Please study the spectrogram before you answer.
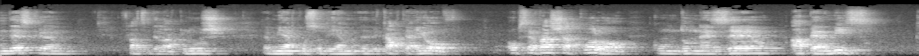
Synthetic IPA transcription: ɨnd̪e̞sk | fɾat̪sid̪e̞lakluʒmjerkusud̪iemekart̪eajov | obse̞rvat̪sʃiako̞lo̞kumd̪umne̞zewape̞rmis | k

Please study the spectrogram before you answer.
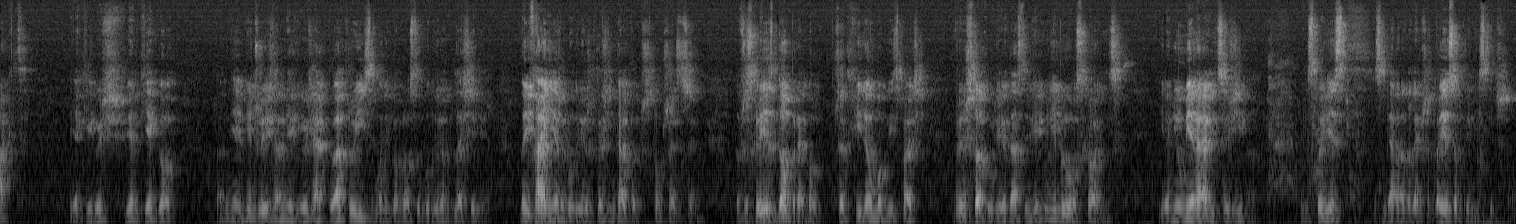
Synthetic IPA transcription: akt̪ | ja̰kʲɛɡɔɕvʲjɛlkʲɛɡɔ | t̪a̰mɲɛɲɛt͡ʂujɛt̪amjakʲɛɡɔɕak̚t̪ualt̪ɾuizmuɔ̰ɲipɔpɾɔst̪ubud̪ujɔ̃w̃d̪laɕebʲjɛ̰ | nɔifajɲɛʐɛbud̪ujɔ̃w̃ʐɛkt̪ɔɕimd̪awt̪ɔpt̪ɔ̃w̃pʂɛstʂɛ̰ɲ | t̪ɔfʂɘst̪̚kɔjɛst̪̚d̪ɔbɾɛ̰bɔpʂɛt̪xfʲilɔ̃w̃mɔɡlʲispat͡ɕ | vɾɛnt͡ʂt̪ɔkuvd͡ʑevʲjɛt̪nast̪ɨmvʲjɛkuɲɛbɘwɔsxɾɔ̰ɲit̪sk | ḭɔɲiumʲjɛɾalʲit̪sɔʑima̰vʲjɛnst̪ɔjɛst̪zmʲjananajlɛpʂat̪ɔjɛst̪ɔp̚t̪ɨmʲist̪ɘt͡ʂnɛ̰

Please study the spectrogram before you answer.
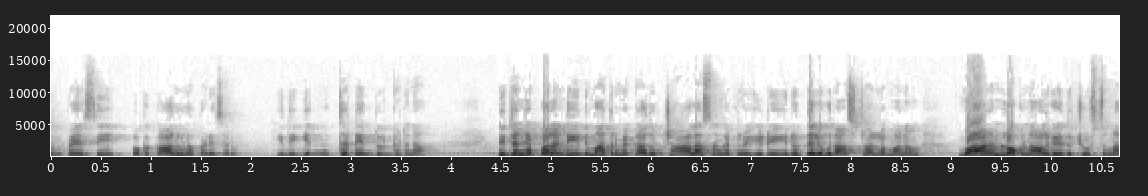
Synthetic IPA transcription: ɐmpe̞ːsiɔkɐkaːluʋloːpɐɽɛːsaːɾṵ | id̪ient̪ɐʈid̪uɾɡʱɐʈɐnɐ | nid͡ʒɐmt͡ʃɛpːaːlɐɳʈeːid̪imaːt̪ɾɐme̞ːkaːd̪ut͡ʃaːlaːsɐŋɡʱɐʈɐnɐluʔiʈuiɾut̪e̞luɡuɾaːʂʈɾaːlːo̞ːmɐnɐm | ʋaːɾɐmlo̞ːɔkɐnaːluɡɐjd̪ut͡ʃuːst̪unːaː

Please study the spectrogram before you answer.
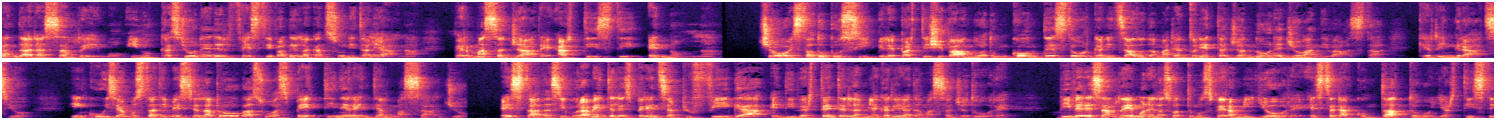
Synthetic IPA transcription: and̪aːɾeasːanrɛːmʊinokːazjɔːned̪elfɛst̪ivald̪elːak̬ant̪soːneit̪̬aljaːna | permasːad͡ʒːaːɾeʔart̪ist̪iɛnːɔn | t͡ʃɔɛst̪aːt̪ʊposːibilepart̪et͡ʃipand̪ʊad̪uŋkɔnt̪ɛst̪orɡanid̪zːaːt̪ʊd̪amaɾjant̪̬onɛt̪ːad͡ʒanːɔːneɛd͡ʒovanːiva̰st̪a | k̟erːiŋɡɾa̰t̪sːjo | iŋkujsjaːmost̪aːt̪imesːialːapɾɔːvasuaspɛt̪ːiːneɾɛnt̪ialmasːa̰d͡ʒːo | ɛst̪aːt̪asikuɾament̪elespeɾjɛnt̪sapjufːiːɡaed̪ːivert̪ɛnt̪ed̪elamiːakarːjɛːɾad̪amasːad͡ʒːat̪oːɾe | viːveɾesanrɛːmonelasuːat̪mos̬fɛːɾamiʎːoːɾeʔɛsːeɾeakːont̪at̪ːokonʎiart̪ist̪i

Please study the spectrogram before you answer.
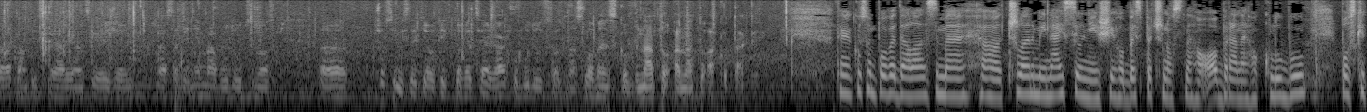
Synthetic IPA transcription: at̪lant̪it͡skɛjaliant͡siɛɛʒɛzaːsaɟɛɲɛmaːbud̪uːt͡snɔsc | t͡ʃɔsimisliːcɛɔt̪iːxt̪ɔʋɛt͡sɪaɣakɔbud̪uːt͡snɔzmaːslɔʋɛnskɔvnat̪ɔʔanat̪ɔʔakɔt̪a̰kɛ | t̪aɡakɔsɔmpɔʋɛd̪alazmɛt͡ʃlɛnminajsilɲɛjʃɪɛɦɔbɛspɛt͡ʃnɔst̪nɛːɦɔ̰ʔɔbɾanɛːɦɔklubupɔskit̪

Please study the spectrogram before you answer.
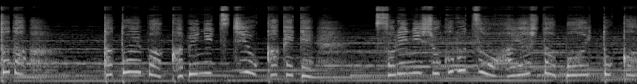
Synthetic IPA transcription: t̪ad̪a | t̪at̪o̞e̞bakabe̞ɲ̟it͡sɨ̥t͡ɕio̞kake̞t̪e̞ | so̞ɾe̞ɲ̟iɕo̞kɯ̟bɯ̟t͡sɨo̞hajaɕi̥t̪abaːit̪o̞ka

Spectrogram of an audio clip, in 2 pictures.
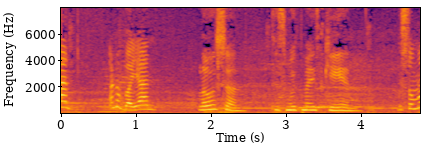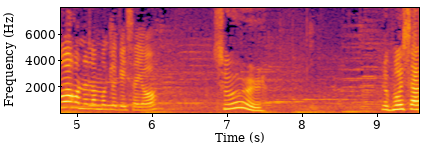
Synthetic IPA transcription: n | ʔɐnobɐjan | lowsɔn | t̪ʰɪsmut̪̚majskɪn | ɡʊst̪omoɐkonɐlaŋmɐɡlɐɡajsɐjo | ʃuɹ | lɐɡ̚mosa

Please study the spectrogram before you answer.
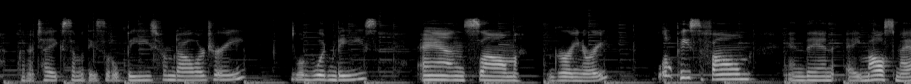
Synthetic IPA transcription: ɪ̃mɡ̥ʌñɨtʰeɪksʌ̃mʌvðḭzlɪ̰ɾl̩ˠbiz̥fɹʌ̃mdɔlˠə˞tʰɹ̥ilɪɾl̩ˠwʊdⁿn̩biz̥ | ʔɨ̃nsʌ̃m | ɡɹĩnə˞i | lɪɾl̩ˠpʰisʌv̥fõʊ̃m | ʔɨ̰̃nðɨ̃nɨmɑsmæ

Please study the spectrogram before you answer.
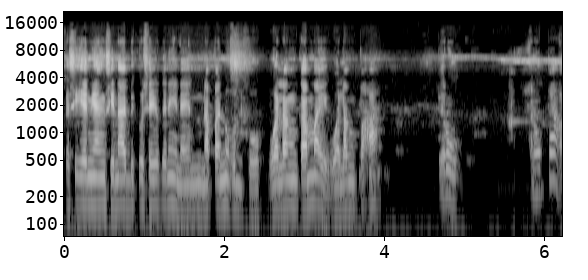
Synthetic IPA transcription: kɐsɛjanŋaʔŋsɪnaːbɪkosɐjokɐniːnajnɐpɐnoʔod̪̚kowɐlaŋkɐmajwalaŋpaʔa | pɛɾo | ʔɐnopaʔ

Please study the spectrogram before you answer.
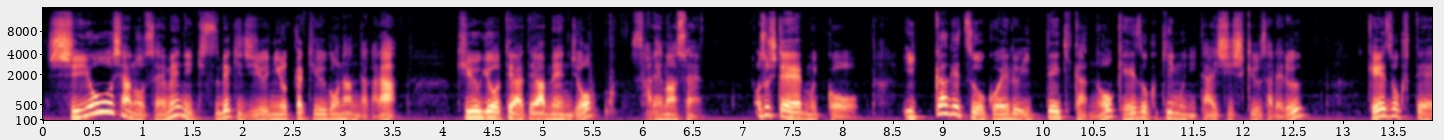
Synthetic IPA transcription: ɕijo̞ːɕano̞se̞me̞ɲ̟ikʲi̥sɨbe̞kʲiʑijɯːɲ̟ijo̞t̪ːakʲɨːɡʲo̞ːnãnd̪akaɾa̰ | kʲɨːɡʲo̞ːt̪e̞at̪e̞βamẽ̞ɲ̟d͡ʑo̞ː | saɾe̞masẽ̞̰ɴ | so̞ɕi̥t̪e̞moikːo̰ː | ikːaɡe̞t͡sɨo̞ko̞e̞ɾɯ̟it̪ːe̞ːkʲi̥kãnːo̞ke̞ːzo̞kɯ̟̥kʲĩmːɯ̟ɲ̟it̪aiɕiɕi̥kʲɨːsaɾe̞ɾɯ̟ | ke̞ːzo̞kɯ̟̥t̪e̞ː

